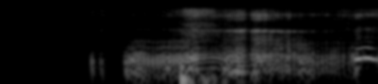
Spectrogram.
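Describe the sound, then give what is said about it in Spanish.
A voice imitates a cat's purr with a low, rough, rumbling growl held for about a second and a half, preceded by a short breathy sound, moderately loud and without other talk. “Óigala, como un gato ahí gonorreando.”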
